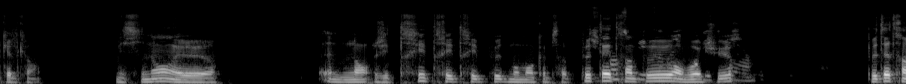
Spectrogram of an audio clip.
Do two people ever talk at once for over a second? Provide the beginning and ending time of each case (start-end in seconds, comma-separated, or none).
5.9-7.4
